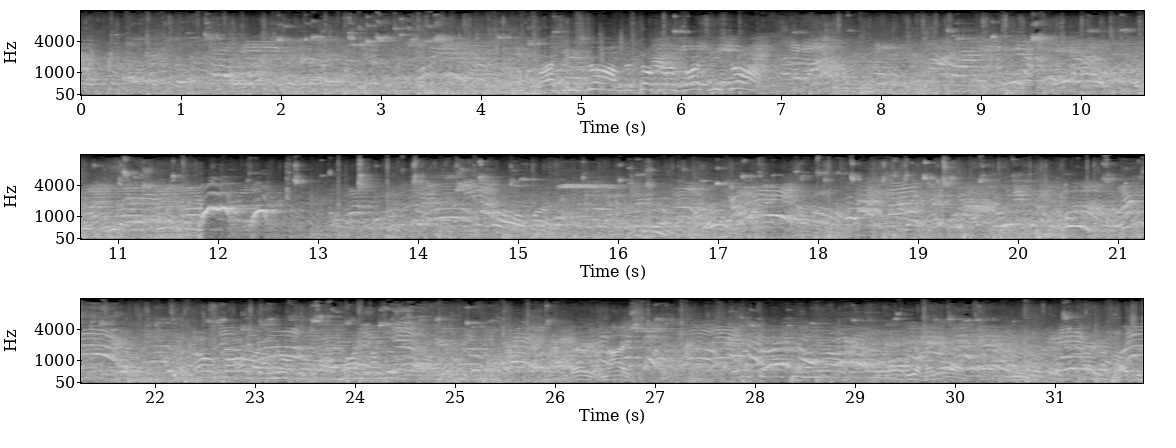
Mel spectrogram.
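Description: Basketball game in a large hall: many overlapping, indistinct voices of players and spectators, with a basketball bouncing on the court. There is a brief break about twelve seconds in.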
